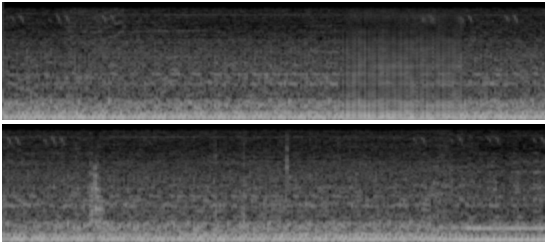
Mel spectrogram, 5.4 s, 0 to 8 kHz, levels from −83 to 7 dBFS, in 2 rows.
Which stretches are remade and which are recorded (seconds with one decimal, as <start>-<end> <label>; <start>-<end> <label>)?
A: 0.0-1.7 recorded; 1.7-2.3 remade; 2.3-5.4 recorded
